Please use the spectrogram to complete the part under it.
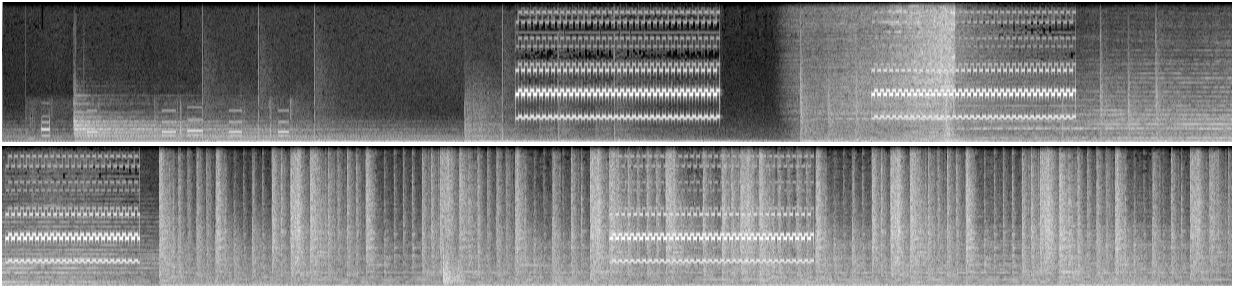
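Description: Repeated electronic telephone ringing in bursts over loud dramatic background music and percussive hits in a crime drama scene.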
